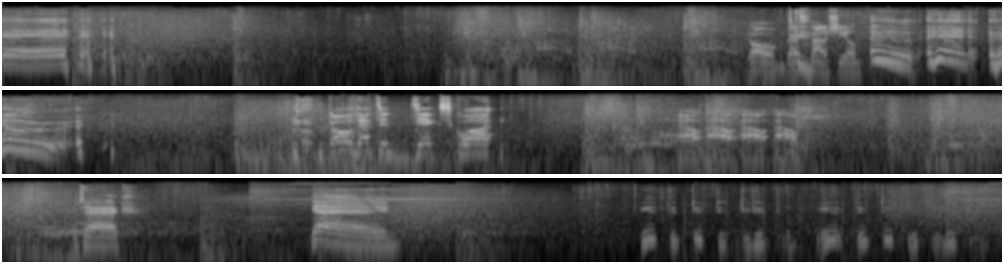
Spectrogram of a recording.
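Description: Two men talk and react with animation, close to microphones.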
